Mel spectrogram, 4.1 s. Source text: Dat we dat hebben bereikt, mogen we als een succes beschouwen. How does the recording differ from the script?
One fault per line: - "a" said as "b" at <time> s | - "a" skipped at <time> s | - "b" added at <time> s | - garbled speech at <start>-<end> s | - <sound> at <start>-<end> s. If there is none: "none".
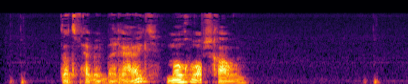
- "dat" skipped at 0.8 s
- "als een succes" skipped at 2.0 s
